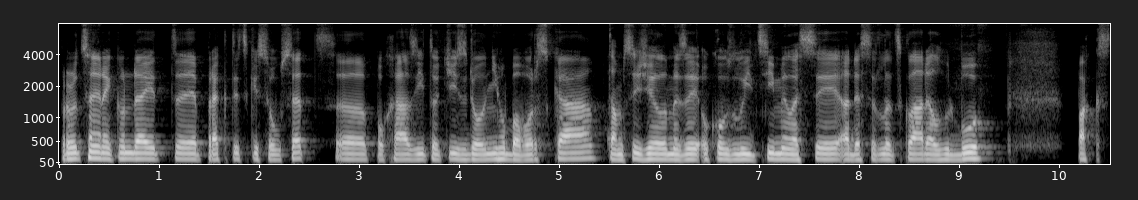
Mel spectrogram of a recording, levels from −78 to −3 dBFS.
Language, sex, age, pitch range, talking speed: Czech, male, 20-39, 110-125 Hz, 130 wpm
